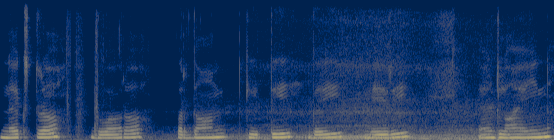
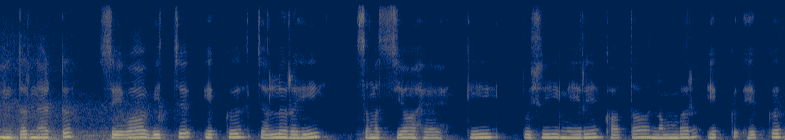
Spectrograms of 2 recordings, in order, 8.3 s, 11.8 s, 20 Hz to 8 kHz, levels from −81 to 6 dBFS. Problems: none marked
